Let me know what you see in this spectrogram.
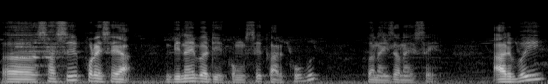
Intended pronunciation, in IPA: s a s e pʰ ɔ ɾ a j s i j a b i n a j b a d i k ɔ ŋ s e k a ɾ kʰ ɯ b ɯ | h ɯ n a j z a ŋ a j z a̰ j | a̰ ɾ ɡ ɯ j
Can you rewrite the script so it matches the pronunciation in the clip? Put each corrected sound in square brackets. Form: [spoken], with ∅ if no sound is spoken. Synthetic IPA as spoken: s a s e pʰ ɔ ɾ a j s [a] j a b i n a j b a d i k ɔ ŋ s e k a ɾ kʰ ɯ b ɯ | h ɯ n a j z a [n] a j [s] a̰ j | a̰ ɾ [b] ɯ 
